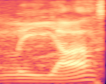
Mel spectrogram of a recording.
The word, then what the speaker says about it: Lea: apologies to Lea Chamberlain, who I've been calling Lee Chamberlain. It's actually Lea.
